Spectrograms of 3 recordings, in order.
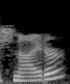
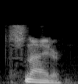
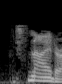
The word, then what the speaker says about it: Snider: and the brother-in-law of uh D. Schneider. Snider. Snider. I know I was mispronouncing. Christian Tarantino, who owns the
